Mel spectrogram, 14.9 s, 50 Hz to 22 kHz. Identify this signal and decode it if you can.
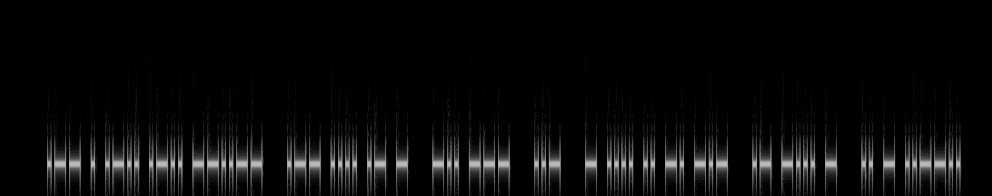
Morse code, heard as a keyed tone, about 22 wpm, 700 Hz. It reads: WELL, WHAT DO U THINK ABT IT?
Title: Sentences from Top 200 Words and Abbreviations 22wpm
